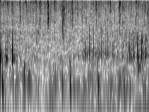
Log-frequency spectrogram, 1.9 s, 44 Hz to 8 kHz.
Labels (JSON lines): {"label": "biophony, rattle response", "recorder": "SoundTrap 500"}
